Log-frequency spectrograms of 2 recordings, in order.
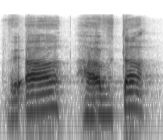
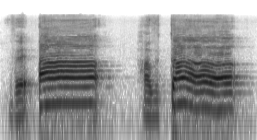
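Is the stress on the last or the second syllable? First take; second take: Second; Last. First: The stress falls on the second syllable. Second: The stress falls on the last syllable. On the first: You loved, in the past. The speaker calls it wrong. "l'accent tonique sur la deuxième syllabe" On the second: You will love. The speaker calls it right. "on met l'accent sur la première syllabe et la dernière"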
